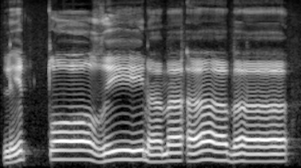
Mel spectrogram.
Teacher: طا اور غین کو پر پڑھیں گے موٹا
